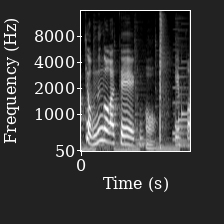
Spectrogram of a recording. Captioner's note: clap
